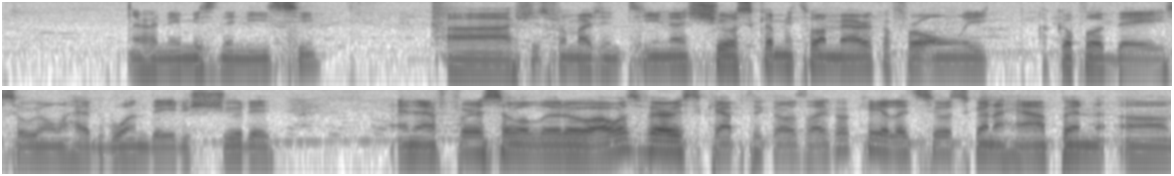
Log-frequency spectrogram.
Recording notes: At the KGFC Filmmakers Lounge hosted by Ateaz Organic Coffee & Tea. The Kew Gardens Festival of Cinema.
